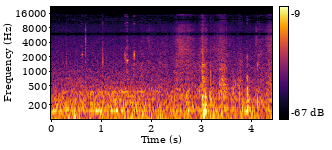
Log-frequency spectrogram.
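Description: Faint handling noises: a few small clicks and a short rustle about three seconds in, over a low steady hum.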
